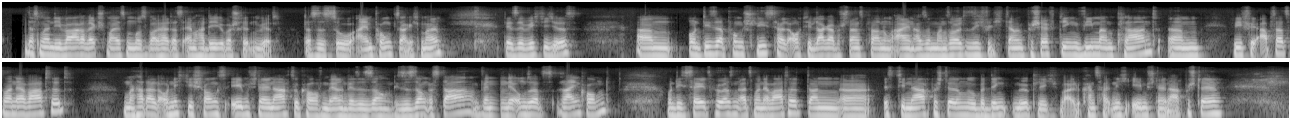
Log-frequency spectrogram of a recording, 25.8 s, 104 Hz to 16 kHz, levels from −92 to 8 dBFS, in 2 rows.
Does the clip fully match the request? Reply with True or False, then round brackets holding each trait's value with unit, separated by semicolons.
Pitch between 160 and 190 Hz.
False (140 Hz)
